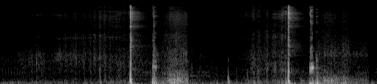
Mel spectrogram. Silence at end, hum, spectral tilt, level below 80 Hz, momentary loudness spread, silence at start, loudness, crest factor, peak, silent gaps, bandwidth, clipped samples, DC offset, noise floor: 0.05 s; none; -3.5 dB/octave; -42 dBFS; 23 LU; 0 s; -29 LUFS; 30 dB; -2 dBFS; none; 16.5 kHz; under 0.1%; under 0.1%; -51 dBFS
